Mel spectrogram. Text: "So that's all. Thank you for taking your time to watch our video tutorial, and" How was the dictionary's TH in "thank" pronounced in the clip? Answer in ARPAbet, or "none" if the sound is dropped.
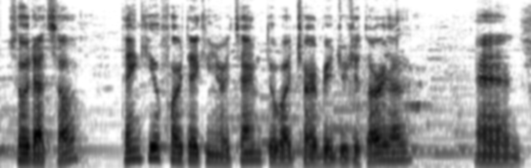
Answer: T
